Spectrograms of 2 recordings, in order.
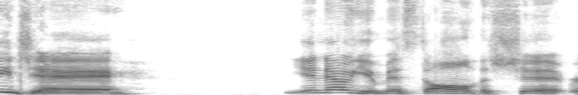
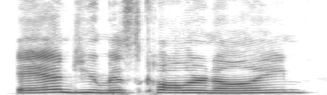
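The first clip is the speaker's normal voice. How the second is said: mock pity; 6 semitones higher than usual. Mocking sympathy continues.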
